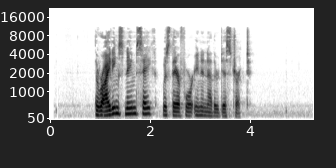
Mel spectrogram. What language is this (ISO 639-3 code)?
eng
